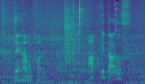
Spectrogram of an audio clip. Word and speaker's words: Reham: अच्छा, बहुत से लोग गलत प्रोनाउंस भी करते हैं, कोई रीहाम कहता है कुछ एंग्लिसाइज करके और कुछ लोग रहम से समझते हैं कि रूट है। एक्चुअली इजिप्शियन स्लैंग अरबिक से है, बिकॉज मेरी पैदाइश लिबिया की है, तो वहाँ मेरी वालदा को नाम पसंद आया और नाम एक्चुअली रहम से नहीं है, कुरानिक अरबिक से नहीं है, रहाम प्रोनाउंस किया जाता है इन द अरबिक हाँ, और इट इज़ टू do with बादल।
